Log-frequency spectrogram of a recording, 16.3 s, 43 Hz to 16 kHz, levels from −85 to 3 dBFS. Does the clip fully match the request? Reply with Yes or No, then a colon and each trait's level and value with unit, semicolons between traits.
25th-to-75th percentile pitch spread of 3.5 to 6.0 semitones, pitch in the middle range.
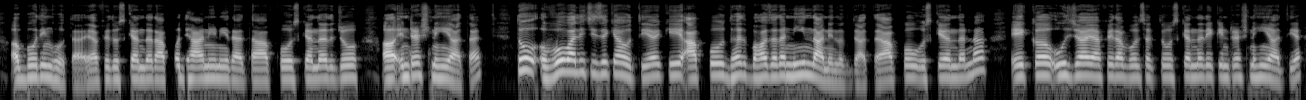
No: average, 2.8 semitones; medium, 165 Hz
